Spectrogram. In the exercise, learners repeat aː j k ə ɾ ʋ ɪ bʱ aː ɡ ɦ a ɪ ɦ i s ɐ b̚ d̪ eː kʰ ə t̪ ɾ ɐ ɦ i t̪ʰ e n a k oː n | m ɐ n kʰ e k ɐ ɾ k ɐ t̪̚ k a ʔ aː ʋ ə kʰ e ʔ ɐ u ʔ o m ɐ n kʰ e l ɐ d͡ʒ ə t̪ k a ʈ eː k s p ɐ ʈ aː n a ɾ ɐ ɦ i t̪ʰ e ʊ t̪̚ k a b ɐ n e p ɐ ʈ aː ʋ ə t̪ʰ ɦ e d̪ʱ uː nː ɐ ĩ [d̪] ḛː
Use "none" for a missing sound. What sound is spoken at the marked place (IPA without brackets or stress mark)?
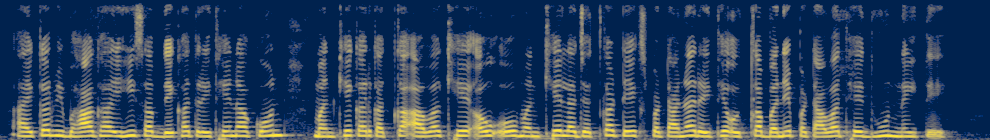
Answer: t̪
